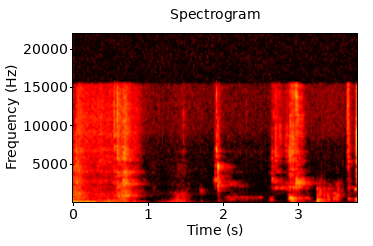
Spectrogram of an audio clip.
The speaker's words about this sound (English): And for those who are listening and not watching, that was water I was drinking. That was water. That was water.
